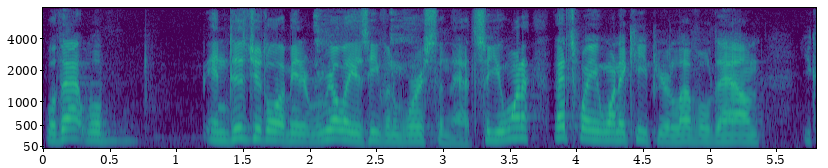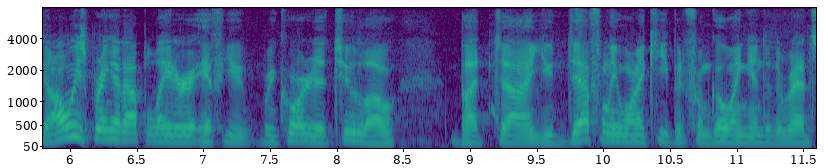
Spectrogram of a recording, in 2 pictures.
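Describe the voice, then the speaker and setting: A man in his sixties with an American accent, giving an informal, halting demonstration talk and thinking aloud as he presents in a meeting room. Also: on the high side, darkish tone. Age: 60s.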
